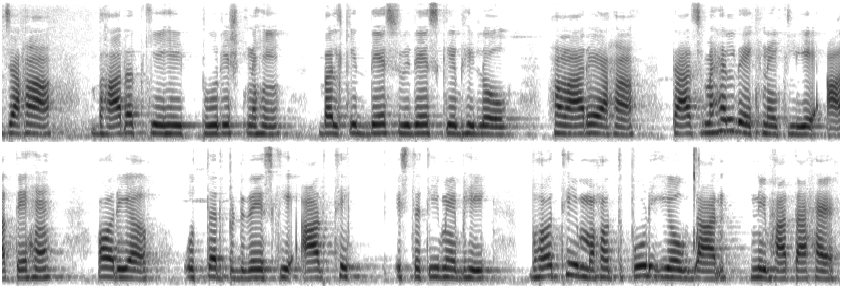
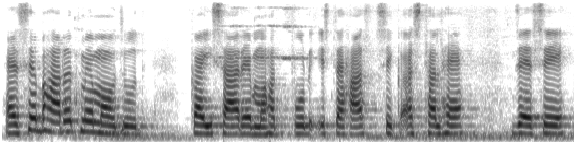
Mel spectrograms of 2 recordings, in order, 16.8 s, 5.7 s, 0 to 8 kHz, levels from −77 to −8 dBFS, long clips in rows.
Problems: background sounds at intervals, background conversations at intervals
